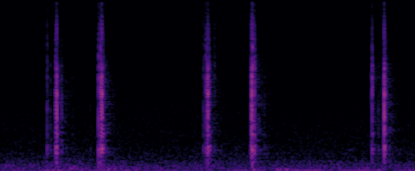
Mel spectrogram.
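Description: Long acrylic nails slowly tap the closed lid of a hollow, red-printed, heart-shaped cardboard gift box. Seven short, dry, bright clicks come in uneven pairs and singles, each dying away almost instantly. Faint background hiss fills the gaps.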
